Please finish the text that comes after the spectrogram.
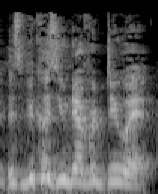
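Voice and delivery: lightly mimicked Irish accent; a hint of an Irish accent. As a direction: complain as the Irishman, mock-offended. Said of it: "Irish accent".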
